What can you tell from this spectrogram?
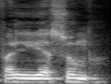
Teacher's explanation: ہاں کی آواز آئے گی، حرکت کی نہیں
